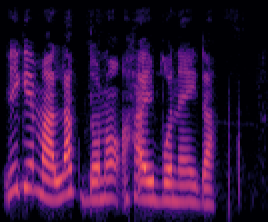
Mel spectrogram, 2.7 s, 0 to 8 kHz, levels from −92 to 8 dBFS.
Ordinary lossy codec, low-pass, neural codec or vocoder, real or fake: AAC, 48 kbps; 7.2 kHz; vocoder, 44.1 kHz, 128 mel bands every 256 samples, BigVGAN v2; fake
